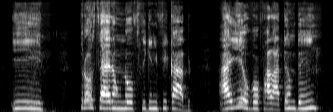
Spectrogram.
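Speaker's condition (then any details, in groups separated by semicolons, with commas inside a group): Cerebral palsy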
